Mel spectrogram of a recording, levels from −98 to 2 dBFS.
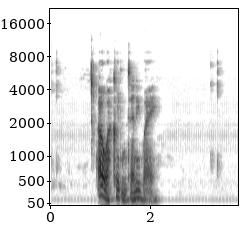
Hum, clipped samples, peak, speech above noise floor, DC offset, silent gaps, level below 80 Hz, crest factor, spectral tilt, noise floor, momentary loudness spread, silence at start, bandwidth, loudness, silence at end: none; under 0.1%; -2 dBFS; 55 dB; under 0.1%; none; -62 dBFS; 22 dB; -4 dB/octave; -74 dBFS; 14 LU; 0.8 s; 9.2 kHz; -20 LUFS; 1.6 s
